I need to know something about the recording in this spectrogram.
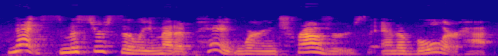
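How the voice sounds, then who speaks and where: A woman reading a storybook aloud to young children, with theatrical, playful emphasis and an expressive storytelling style. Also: medium pitch, moderate pace, dull audio. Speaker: children's story-time reader.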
